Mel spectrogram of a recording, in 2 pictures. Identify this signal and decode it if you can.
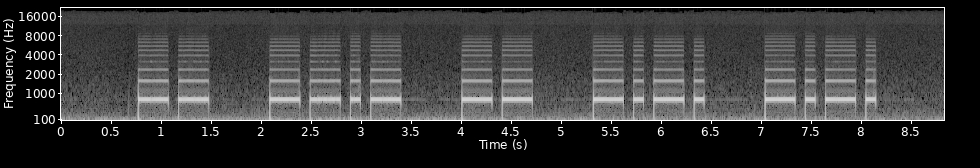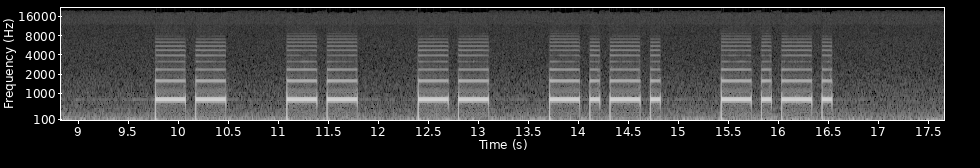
Morse code, heard as a keyed tone, about 12 wpm, spaced as for 9 wpm, 780 Hz. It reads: MQMCC MMMCC
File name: Taviro HA6VA A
